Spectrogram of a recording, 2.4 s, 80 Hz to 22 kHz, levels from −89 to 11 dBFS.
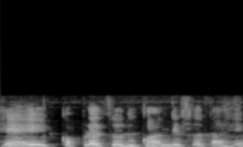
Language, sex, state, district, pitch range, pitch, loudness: Marathi, female, Maharashtra, Chandrapur, 225-240 Hz, 230 Hz, -15 LUFS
